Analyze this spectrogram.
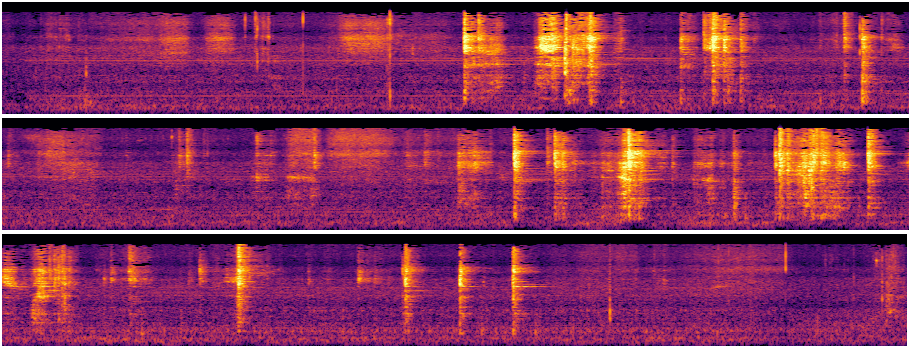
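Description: Metal clinks and clatter of a wire cooking grate and metal plate being handled on a portable charcoal grill's steel bowl. They come in scattered bursts, the loudest a little past halfway through.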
